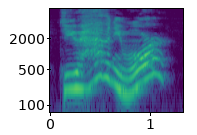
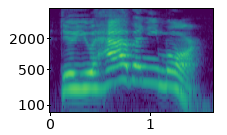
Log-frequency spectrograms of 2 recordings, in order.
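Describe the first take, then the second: First: The pitch moves up and down more. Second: The pitch stays almost flat throughout.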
